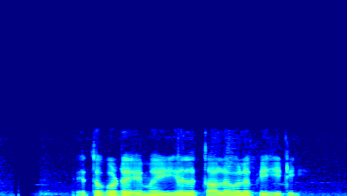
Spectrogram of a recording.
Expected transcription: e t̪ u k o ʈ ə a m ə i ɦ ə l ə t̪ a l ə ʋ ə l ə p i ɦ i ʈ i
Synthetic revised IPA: e t̪ o k o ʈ ə e m ə i ɦ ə l ə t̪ a l ə ʋ ə l ə p i ɦ i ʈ i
